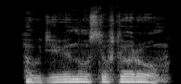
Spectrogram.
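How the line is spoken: Snort. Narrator (Russian): хмыкнул Женя

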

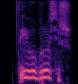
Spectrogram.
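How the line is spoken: Sad, smiling. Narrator (Russian): грустно улыбнулся Волков

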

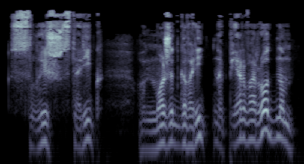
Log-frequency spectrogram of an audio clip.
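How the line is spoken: Growling orc. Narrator (Russian): прорычал орк

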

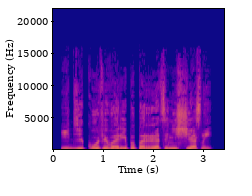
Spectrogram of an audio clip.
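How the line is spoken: Growl while spitting. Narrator (Russian): рыкнул я, отплевываясь

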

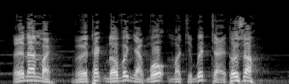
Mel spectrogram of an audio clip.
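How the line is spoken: Frustrated angry shout. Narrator (Vietnamese): Nhạc Bất Hối đuổi theo phía sau mà không sao tập kích được đối thủ, bực bội quát

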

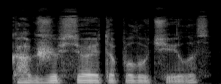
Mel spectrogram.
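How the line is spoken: Hoarse voice. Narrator (Russian): хриплым голосом произнесла Катерина

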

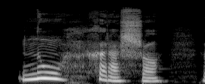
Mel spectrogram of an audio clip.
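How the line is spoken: Sighing. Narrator (Russian): вздохнула Мелани

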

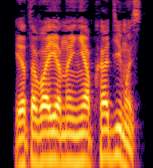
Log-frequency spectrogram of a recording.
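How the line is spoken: Angry interruption. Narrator (Russian): сердито перебил майор

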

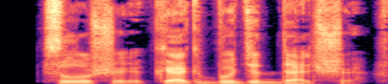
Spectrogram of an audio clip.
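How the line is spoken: Hushed undertone. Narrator (Russian): вполголоса сказал

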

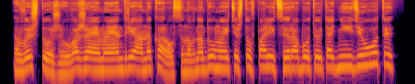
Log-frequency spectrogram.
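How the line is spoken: Hostile growl. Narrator (Russian): недружелюбно прорычал полковник

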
